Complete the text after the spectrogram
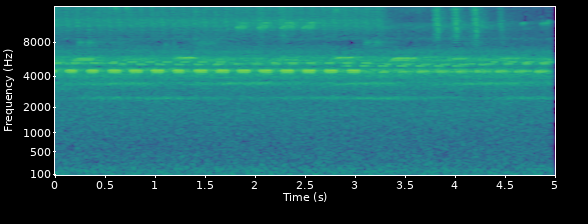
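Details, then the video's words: A cricket chirps in a rapid, regular train of bright high pulses, about two or three each second, throughout, set against a dense shimmering insect chorus and a soft low hum. "Cricket Sounds"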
